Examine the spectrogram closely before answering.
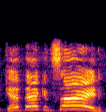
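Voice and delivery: high, loud, drawn-out yell; full-voiced shout, each word stretched; shouted order. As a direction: shout it down the street as a command. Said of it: "someone shouts at you".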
